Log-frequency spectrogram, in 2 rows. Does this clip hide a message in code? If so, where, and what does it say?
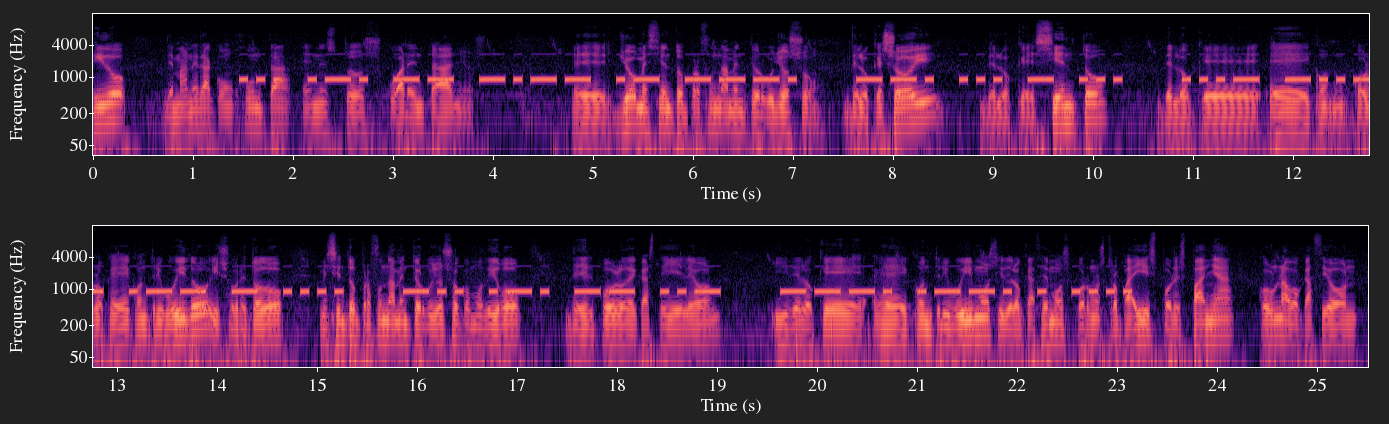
Yes: Morse code (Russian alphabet) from 1.4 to 23.2 s, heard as a keyed tone, machine-sent, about 14 wpm, 900 Hz. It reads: СРМЫАЧ ГСТС ЖЬВТХ ДРМУ ЧПЕХ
